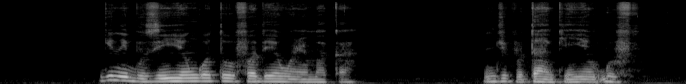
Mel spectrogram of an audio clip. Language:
Igbo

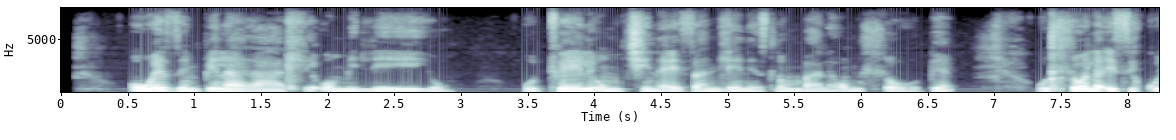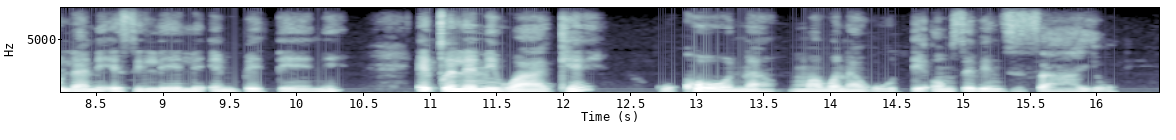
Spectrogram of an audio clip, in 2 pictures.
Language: North Ndebele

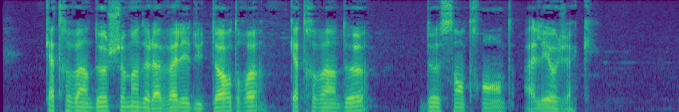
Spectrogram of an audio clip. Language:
French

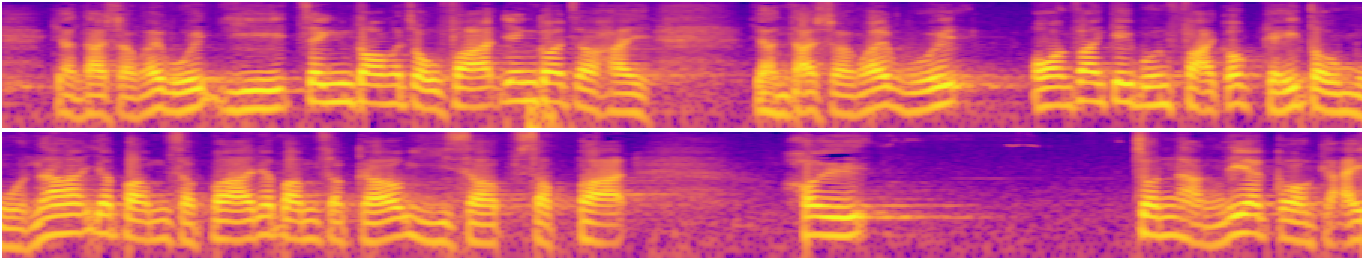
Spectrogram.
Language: Cantonese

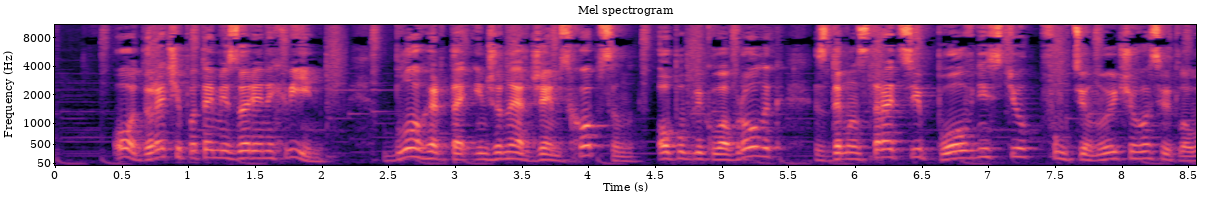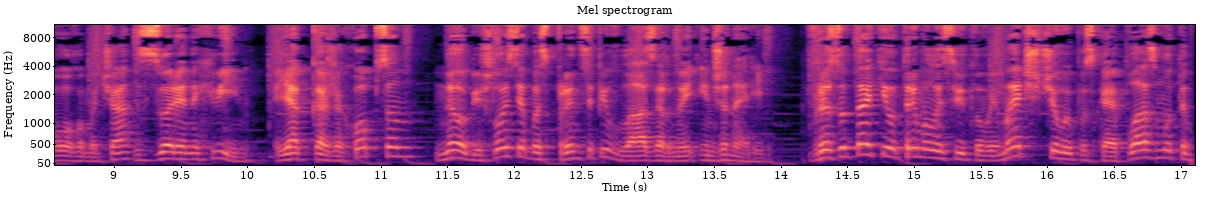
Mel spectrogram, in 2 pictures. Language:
Ukrainian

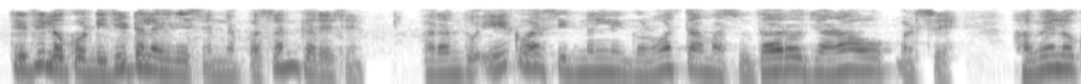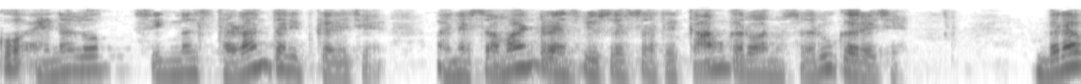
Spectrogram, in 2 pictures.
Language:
Gujarati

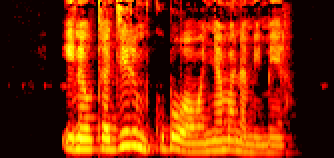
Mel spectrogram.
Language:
Swahili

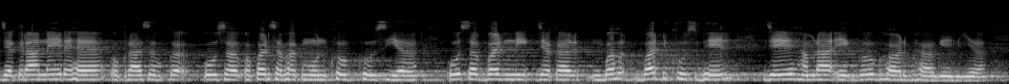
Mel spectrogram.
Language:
Maithili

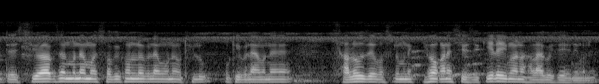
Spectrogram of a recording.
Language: Assamese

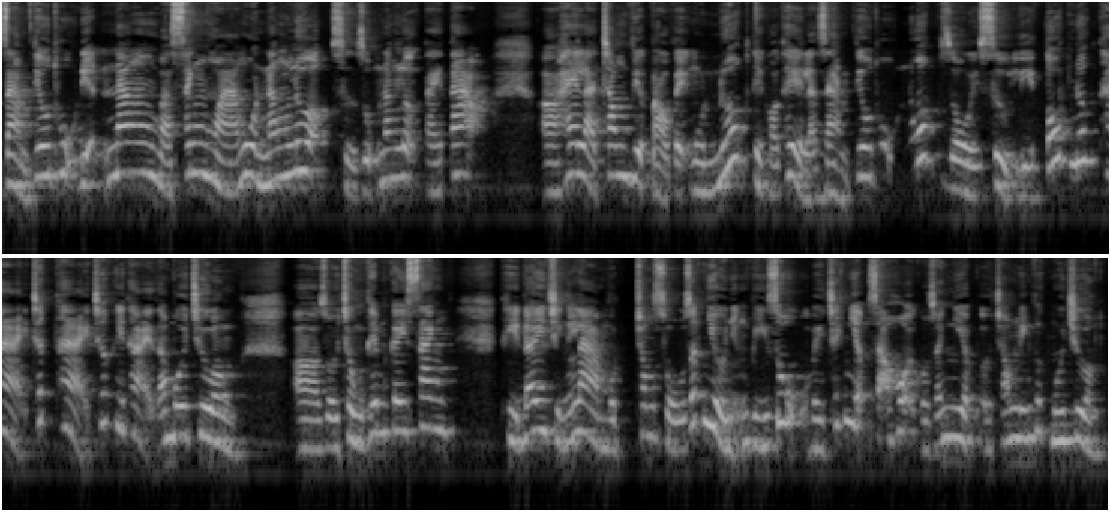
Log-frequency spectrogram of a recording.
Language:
Vietnamese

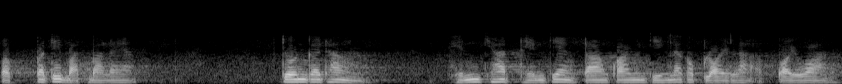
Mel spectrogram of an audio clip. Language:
Thai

